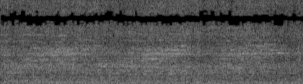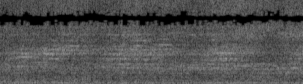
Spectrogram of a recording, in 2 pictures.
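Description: Freight train of tank cars rolling steadily through a grade crossing, steel wheels rumbling and clacking over the rails.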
